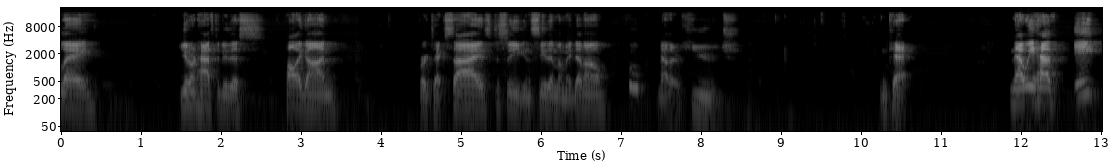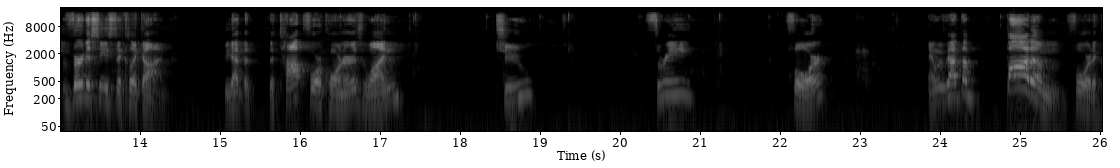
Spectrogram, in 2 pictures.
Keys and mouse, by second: 16.6 click, 18.5 click, 19.0 right click, 20.3 click.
